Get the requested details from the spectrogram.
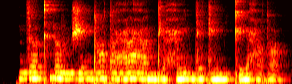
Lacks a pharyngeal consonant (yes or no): no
